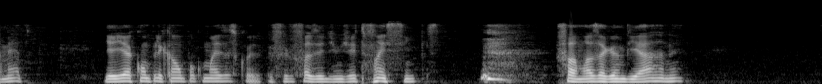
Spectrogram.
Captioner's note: laugh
